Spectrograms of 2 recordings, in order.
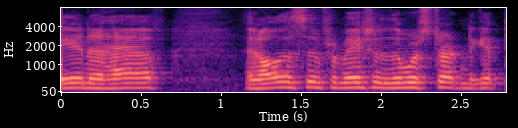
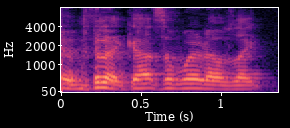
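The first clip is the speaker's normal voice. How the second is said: normal talking voice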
